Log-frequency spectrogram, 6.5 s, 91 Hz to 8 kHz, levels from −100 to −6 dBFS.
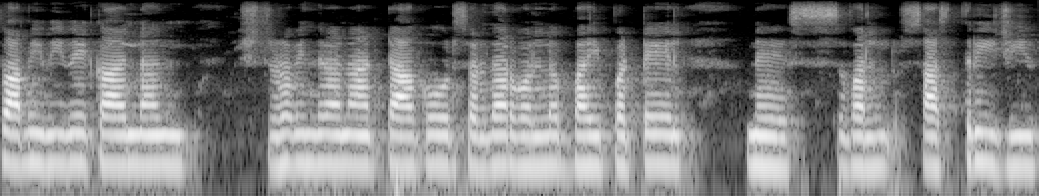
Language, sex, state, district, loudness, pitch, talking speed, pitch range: Gujarati, female, Maharashtra, Mumbai Suburban, -18 LUFS, 180 Hz, 100 wpm, 180-185 Hz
